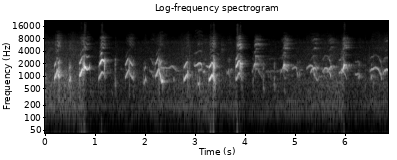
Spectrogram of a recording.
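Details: Young puppies aged 19 days make short, arched yelping whines in an uneven series, some clipped and sharp, others drawn-out and wavering, with several pups overlapping.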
